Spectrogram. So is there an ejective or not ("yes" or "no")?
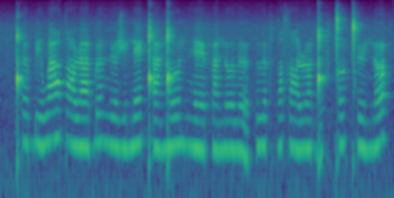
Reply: yes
